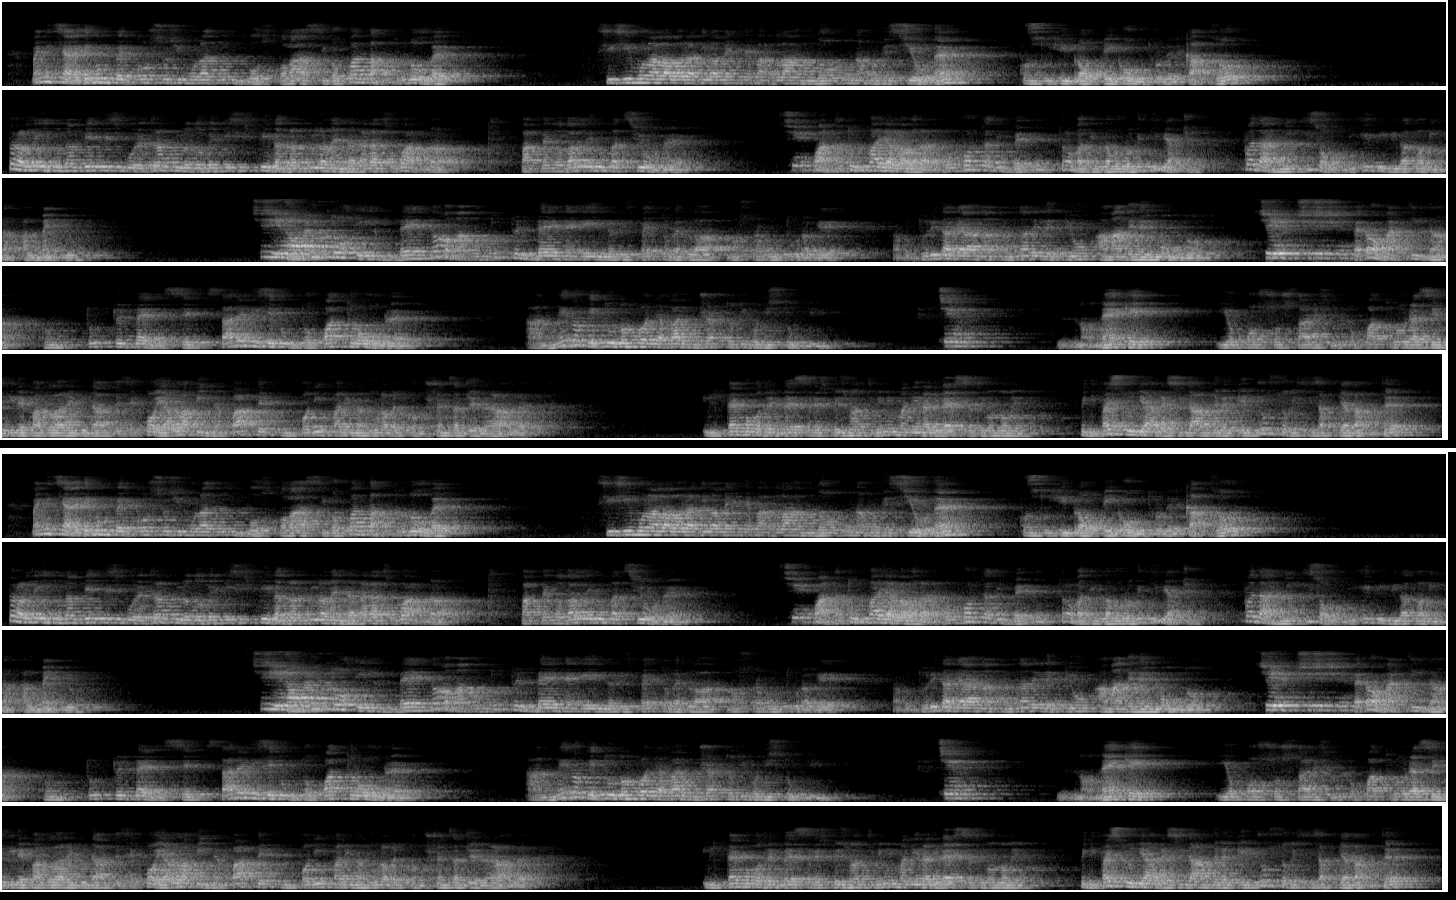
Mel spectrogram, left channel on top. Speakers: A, in the centre; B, on the right.
A: ma iniziare tipo un percorso simulativo, scolastico o quant'altro dove Si simula lavorativamente parlando una professione, con
B: sì,
A: tutti i pro e i contro del caso, però lì in un ambiente sicuro e tranquillo dove gli si spiega tranquillamente al ragazzo, guarda, partendo dall'educazione,
B: sì,
A: guarda, tu vai a lavorare, comportati bene, trovati il lavoro che ti piace, guadagni i soldi e vivi la tua vita al meglio.
B: sì, sì, no,
A: Con
B: ma
A: tutto
B: infatti,
A: il bene, no, ma con tutto il bene e il rispetto per la nostra cultura, che la cultura italiana è una delle più amate nel mondo.
B: sì, sì, sì, sì, sì,
A: Però, Martina, con tutto il bene, se stare lì seduto quattro ore, a meno che tu non voglia fare un certo tipo di studi,
B: sì,
A: non è che io posso stare seduto quattro ore a sentire parlare di Dante, se poi alla fine, a parte un po' di infarinatura per conoscenza generale. il tempo potrebbe essere speso un attimino in maniera diversa, secondo me. Quindi fai studiare sì Dante perché è giusto che si sappia Dante,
